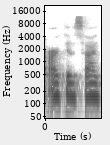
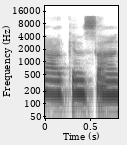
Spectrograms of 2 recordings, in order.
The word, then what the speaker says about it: Arkansas: So, all the way to Arkansas, Kansas, I laugh because Arkansas and Kansas rhyme because Arkansas is our Kansas, but the way that we pronounce it, we don't perceive it as that.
